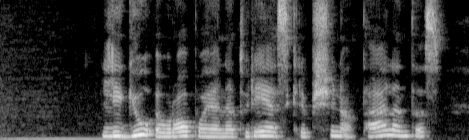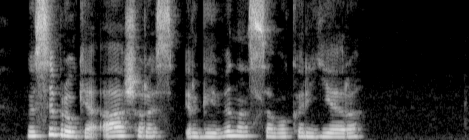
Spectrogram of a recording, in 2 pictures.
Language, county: Lithuanian, Vilnius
